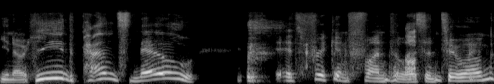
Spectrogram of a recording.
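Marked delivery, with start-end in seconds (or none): 0.2-1.9 put-on Scottish accent, relaxed and pitched up. Describing a YouTuber's accent, imitating Candyman's Scottish accent. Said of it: "He's got the rad Scottish accent".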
